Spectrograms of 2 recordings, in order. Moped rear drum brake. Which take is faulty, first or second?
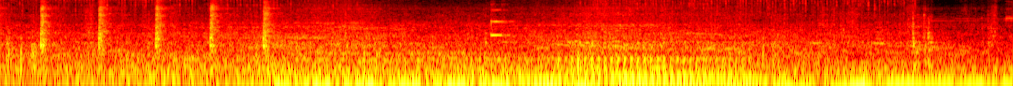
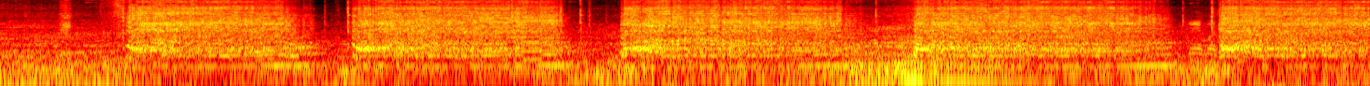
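second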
